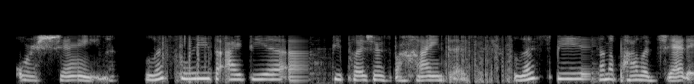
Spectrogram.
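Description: iLBC codec coding runs through the whole clip, with plainly audible damage. The speech is band-limited to narrowband, with nothing above 4 kHz, and has a slightly rough, synthetic texture. The bitrate sounds consistent with iLBC's 13.33 kbps mode using 30 ms frames, each coded independently.

Lost iLBC frames first appear at 0.72 to 0.79 s, a short 60 ms gap that fits two missing frames. They return at 2.90 to 3.34 s for 420 ms and at 5.81 to 6.01 s for 180 ms. The decoder repeats the last pitch cycle blended with noise, fading across the long gap, so each dropout sounds like a held, buzzy vowel. Normal speech resumes almost immediately afterward because each frame stands alone.

Loose connector crackle occurs at 1.62 to 2.31 s and again at 4.42 to 5.13 s. A worn or dirty contact is rapidly making and breaking, chopping the signal into an irregular burst of scratchy crackle across each stretch.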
